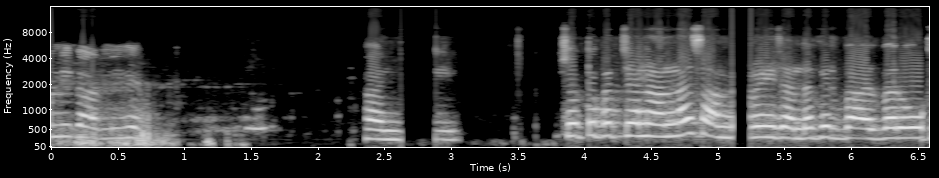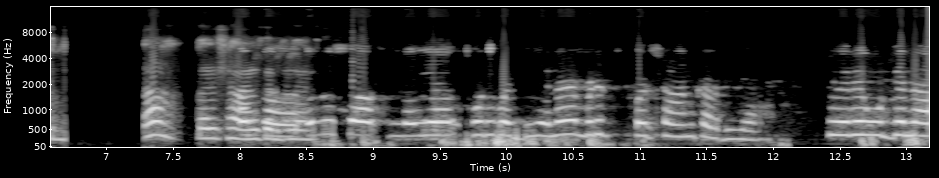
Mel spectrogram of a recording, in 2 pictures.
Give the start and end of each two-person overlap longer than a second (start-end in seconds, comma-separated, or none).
none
